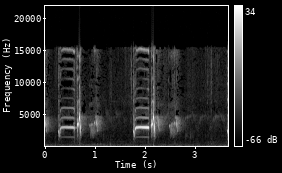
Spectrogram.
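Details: Male bar-winged prinia in full voice, played to prompt a silent bird to sing: two phrases of a sharp, flat whistled note ending in a hard click, with softer trailing chips between.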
